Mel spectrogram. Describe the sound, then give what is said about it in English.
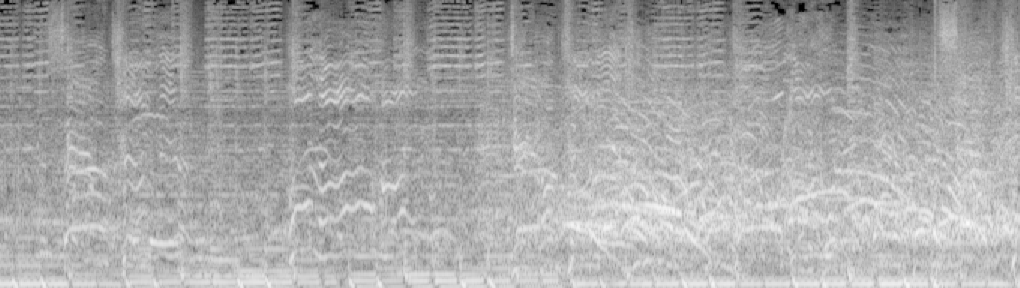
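A crowd at a running race cheers and whoops continuously, many voices blending into a dense roar that swells louder partway through, over a steady low droning tone underneath. “Rob pushes through the crowd and does a side flip over the barrier.”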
